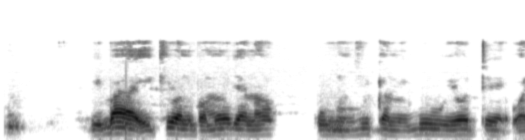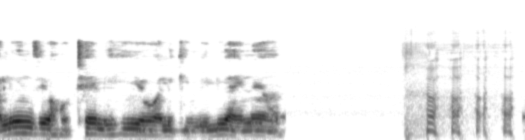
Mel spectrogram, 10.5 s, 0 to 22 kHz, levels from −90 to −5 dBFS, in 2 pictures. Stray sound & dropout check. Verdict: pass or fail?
fail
